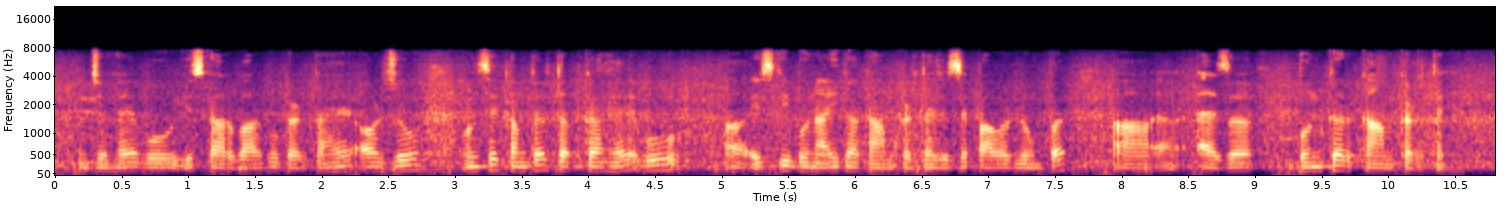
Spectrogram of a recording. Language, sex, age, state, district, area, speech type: Urdu, male, 18-30, Uttar Pradesh, Mau, urban, spontaneous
